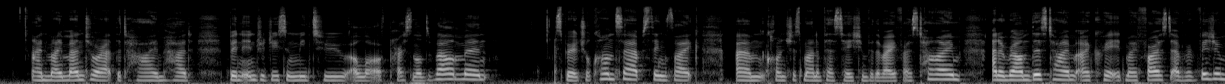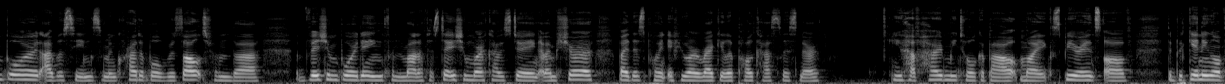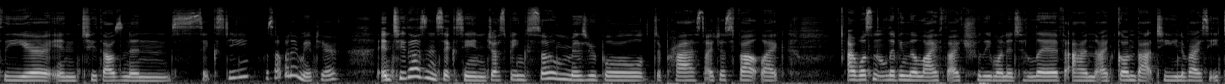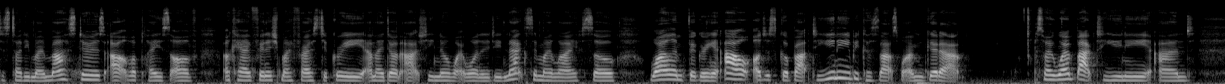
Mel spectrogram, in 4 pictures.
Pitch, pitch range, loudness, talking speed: 190 Hz, 180-205 Hz, -26 LUFS, 210 wpm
